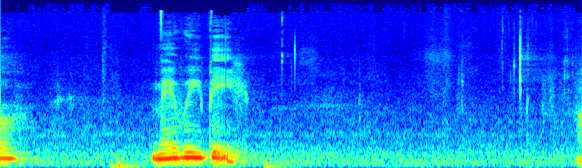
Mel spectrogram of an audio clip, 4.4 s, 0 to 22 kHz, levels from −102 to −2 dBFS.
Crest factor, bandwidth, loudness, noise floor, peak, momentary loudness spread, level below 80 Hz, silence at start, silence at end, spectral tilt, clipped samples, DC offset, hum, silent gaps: 18 dB; 17 kHz; -24 LUFS; -54 dBFS; -10 dBFS; 27 LU; -54 dBFS; 0 s; 0 s; -7.5 dB/octave; under 0.1%; under 0.1%; none; none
